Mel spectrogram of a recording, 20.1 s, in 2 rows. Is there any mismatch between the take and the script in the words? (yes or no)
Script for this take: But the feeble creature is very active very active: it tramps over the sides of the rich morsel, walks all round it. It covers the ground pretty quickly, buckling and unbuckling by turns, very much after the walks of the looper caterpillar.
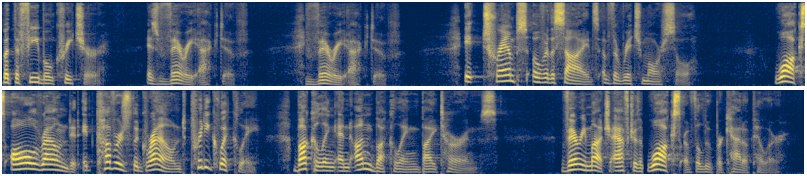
no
